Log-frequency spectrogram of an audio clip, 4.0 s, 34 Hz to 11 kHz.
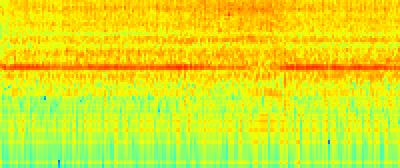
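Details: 2002 Acura MDX first start after replacing the exhaust flex pipe and catalytic converter: smooth, even idle with a steady hum, no puffing or ticking at the joints, some oil burning off; no exhaust leaks found.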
